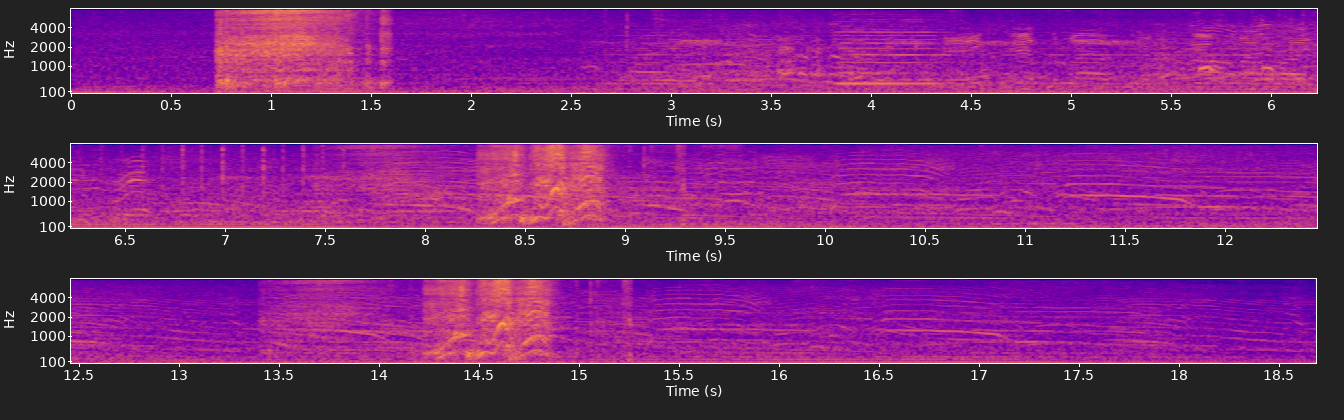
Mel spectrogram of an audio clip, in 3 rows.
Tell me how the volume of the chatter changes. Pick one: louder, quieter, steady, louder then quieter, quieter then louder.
quieter.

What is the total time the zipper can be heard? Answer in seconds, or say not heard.
5 s.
